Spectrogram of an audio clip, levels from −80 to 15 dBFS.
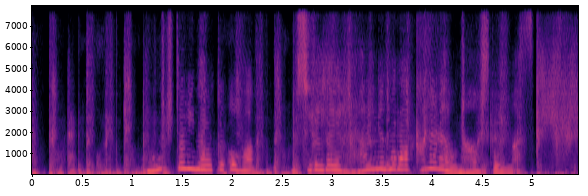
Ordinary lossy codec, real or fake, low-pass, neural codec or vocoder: none; fake; none; codec, 16 kHz, 1 kbps, FreqCodec, smaller model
